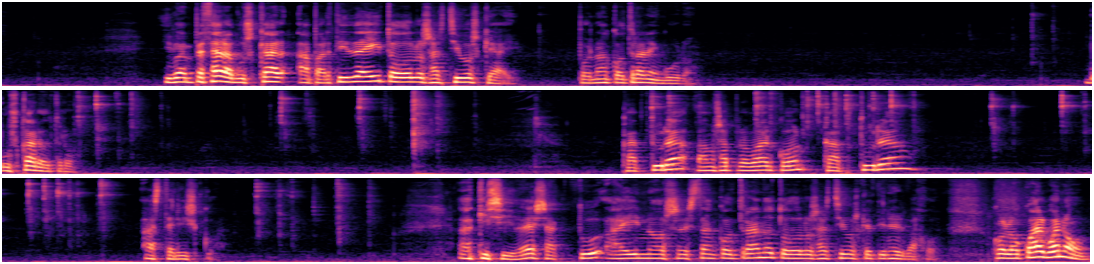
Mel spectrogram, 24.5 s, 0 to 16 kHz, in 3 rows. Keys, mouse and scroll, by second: 8.9 shift+b, 10.2 Tab, 10.8 Tab, 11.2 Return, 13.2-17.2 typing, 18.3-18.9 typing.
